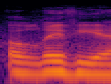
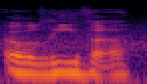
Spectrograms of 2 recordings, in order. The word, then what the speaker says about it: Oliva: Back in the day when I first started, somebody called him Olivia, and that threw me off. And I've since learned it's Oliva.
